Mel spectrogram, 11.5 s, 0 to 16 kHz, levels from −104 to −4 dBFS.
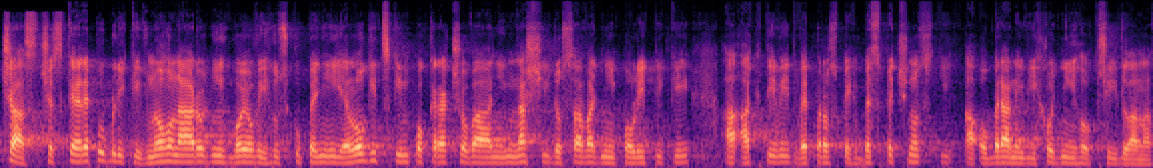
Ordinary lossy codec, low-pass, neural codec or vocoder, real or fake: Opus, 16 kbps; 14.4 kHz; none; real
